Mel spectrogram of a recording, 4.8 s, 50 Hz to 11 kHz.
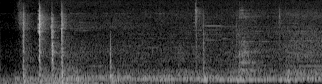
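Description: Sharp clicks and taps of metal parts being handled on the underside of a Sea-Doo 951 two-stroke engine hanging from a hoist. Four clicks come in quick succession about half a second in, and a few scattered ones follow later.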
